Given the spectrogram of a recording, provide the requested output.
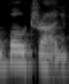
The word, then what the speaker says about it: Botragy: But basically the population was Hungarian speaking, so Botraj was the correct way to say it mostly.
